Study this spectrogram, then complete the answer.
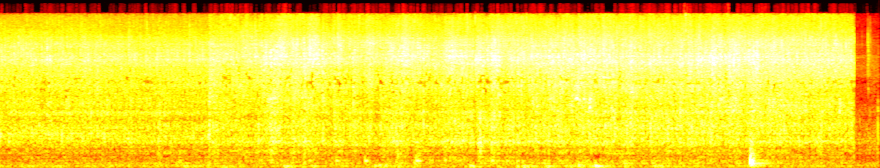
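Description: Mutton mince sizzling and frying in a pan with onion, a steady, loud hiss of hot oil that runs unbroken for over ten seconds before cutting off abruptly, with no voices.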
